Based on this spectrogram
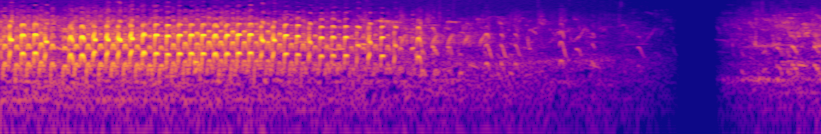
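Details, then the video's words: Chestnut grebe giving a fast, high, whinnying trill of bright repeated notes that slows and fades over about four seconds, then a second trill begins. "chestnut grebe sound"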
